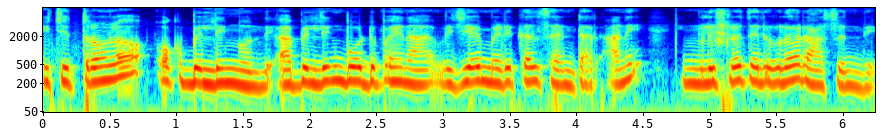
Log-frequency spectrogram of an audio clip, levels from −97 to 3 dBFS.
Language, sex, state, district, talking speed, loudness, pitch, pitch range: Telugu, female, Andhra Pradesh, Srikakulam, 155 wpm, -16 LUFS, 210 Hz, 195-220 Hz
